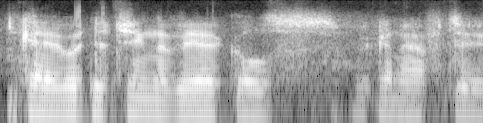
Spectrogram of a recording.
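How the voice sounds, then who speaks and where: A man's voice: mid-range voice, level tone, very fast, pushed and bright, poor audio. A man talking tactics and giving his squad instructions during a live military game, in a directive way. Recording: faint background noise, game gunfire. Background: game gunfire and artillery.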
